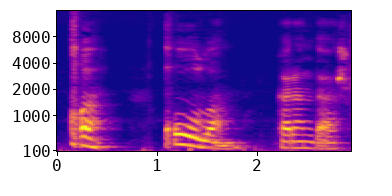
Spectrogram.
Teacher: Вот эта буква произносится обязательно горлышком. К в горле.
